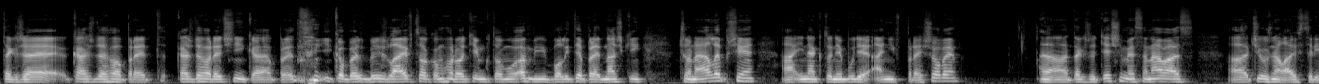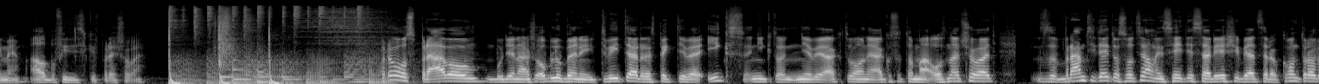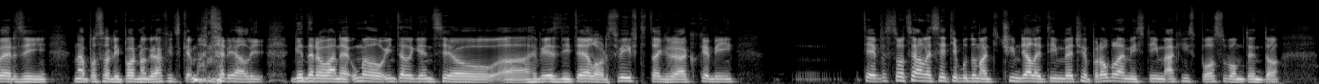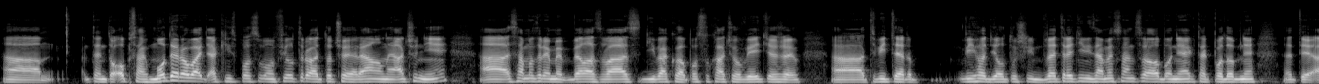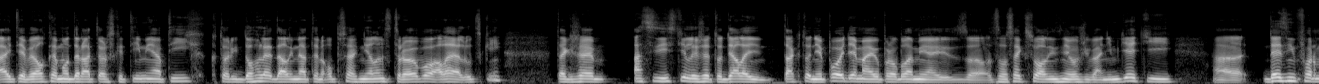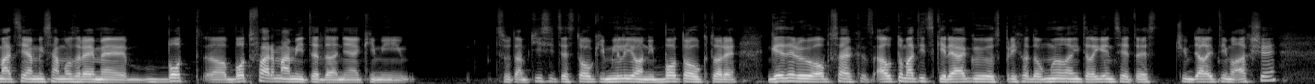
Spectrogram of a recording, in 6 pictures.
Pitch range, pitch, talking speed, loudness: 120-140 Hz, 125 Hz, 145 wpm, -17 LUFS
